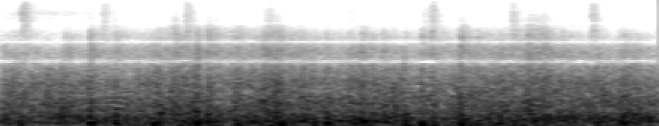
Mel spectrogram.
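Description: Fireworks display: a continuous, unbroken rumble of many aerial shell bursts overlapping, with sharp cracks standing out every half second or so.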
